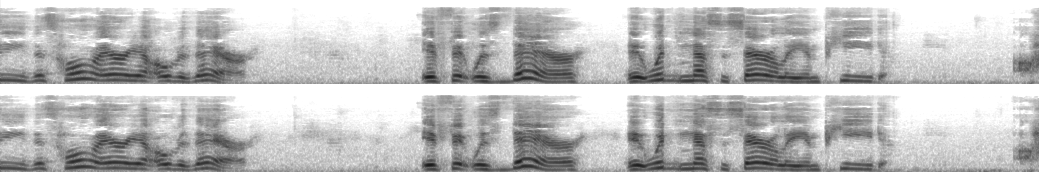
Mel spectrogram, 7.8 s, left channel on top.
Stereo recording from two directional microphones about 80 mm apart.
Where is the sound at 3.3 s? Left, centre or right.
Centre.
